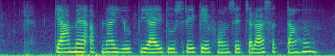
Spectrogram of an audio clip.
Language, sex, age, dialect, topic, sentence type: Hindi, female, 18-24, Garhwali, banking, question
